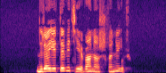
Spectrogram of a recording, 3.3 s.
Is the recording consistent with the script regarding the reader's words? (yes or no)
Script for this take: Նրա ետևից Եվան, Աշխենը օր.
yes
